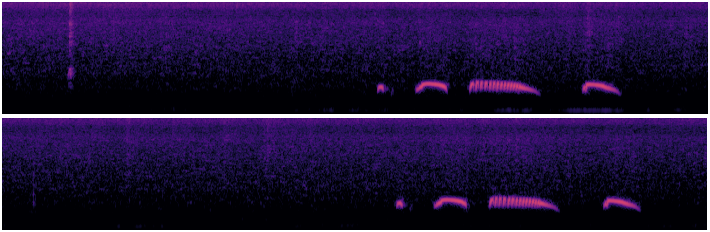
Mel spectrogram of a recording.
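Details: Spotted dove calling a rival in "tarik akar" style: two spaced coo phrases, each a short note followed by three soft rounded coos, the middle one longer and fuller, over quiet low background rumble.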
